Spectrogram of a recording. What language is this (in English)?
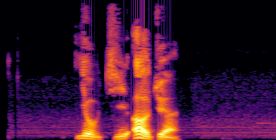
Chinese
